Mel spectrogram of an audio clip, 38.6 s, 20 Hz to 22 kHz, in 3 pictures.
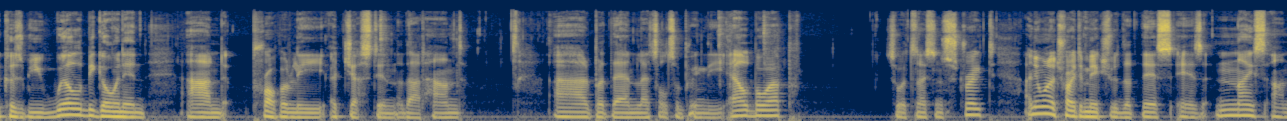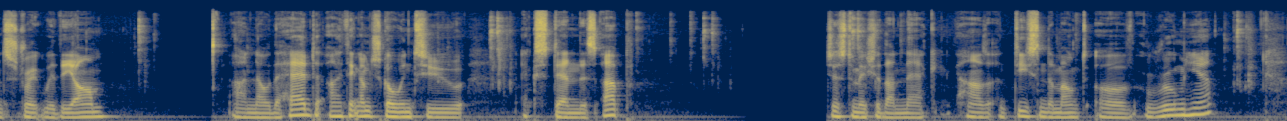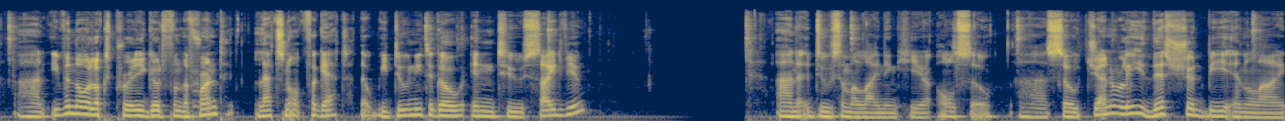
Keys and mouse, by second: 3.9 shift+middle click, 5.4 click, 7.0 g, 14.2 shift+click, 15.7 click, 17.6 g, 19.4 click, 19.7 g, 20.9 click, 21.2 g, 23.4-24.9 middle drag, 25.8 shift+middle click, 29.9 shift+middle click, 33.3 shift+middle click, 34.2-35.2 shift+middle drag, 35.9 shift+middle click, 36.7 click, 37.2 click, 38.1 g.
